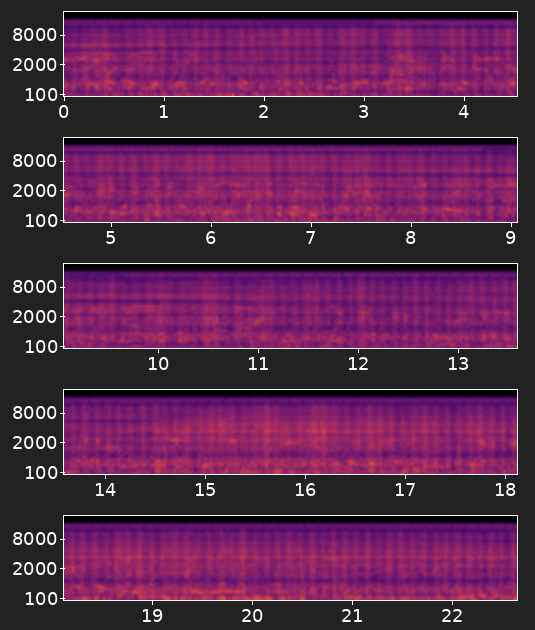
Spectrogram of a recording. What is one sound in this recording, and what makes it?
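A radio plays a distant station through heavy static and crackle.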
